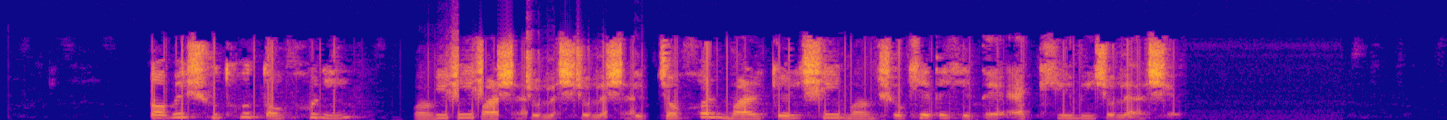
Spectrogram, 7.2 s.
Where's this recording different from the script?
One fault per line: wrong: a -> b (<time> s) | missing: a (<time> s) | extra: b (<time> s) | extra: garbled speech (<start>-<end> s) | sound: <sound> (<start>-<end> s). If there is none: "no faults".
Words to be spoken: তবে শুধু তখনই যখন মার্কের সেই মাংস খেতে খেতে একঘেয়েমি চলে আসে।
extra: garbled speech (2.1-3.3 s)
